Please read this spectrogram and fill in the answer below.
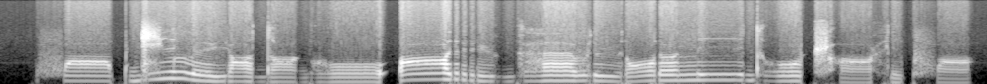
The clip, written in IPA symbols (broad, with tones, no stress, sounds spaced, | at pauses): f ɑː˨ p d͡ʑ i˥ l e˨ j ɑ˨ d ɑ˩ ɡʱ oː˩ ʔ ɑː˥ rʲ ʉ˨ ɡʱ æ˦ v ɾ y˨ ɾ ɔ˦ ɾ œ˦ n iː˦ dʱ oː˦ ʈ͡ʂʰ ɑː˩ x ɾ i˩ p f ɑ˨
